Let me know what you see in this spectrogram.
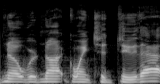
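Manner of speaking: ordinary talk, nothing marked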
